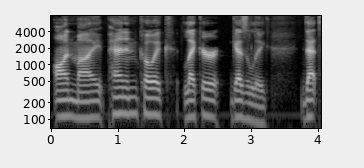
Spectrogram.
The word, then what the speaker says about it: gezellig: And then you have a word that looks like it says gezellig. It's actually pronounced gezellig.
